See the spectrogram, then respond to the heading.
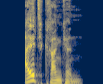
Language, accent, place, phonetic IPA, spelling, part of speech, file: German, Germany, Berlin, [ˈaltˌkʁaŋkn̩], altkranken, adjective, De-altkranken.ogg
- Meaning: inflection of altkrank: 1. strong genitive masculine/neuter singular 2. weak/mixed genitive/dative all-gender singular 3. strong/weak/mixed accusative masculine singular 4. strong dative plural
